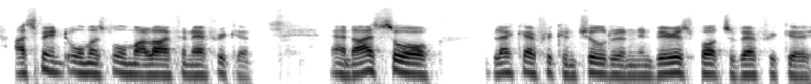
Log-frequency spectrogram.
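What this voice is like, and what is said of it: Non-North American accent. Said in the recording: “You can hear from my accent, I'm not a native North American.”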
